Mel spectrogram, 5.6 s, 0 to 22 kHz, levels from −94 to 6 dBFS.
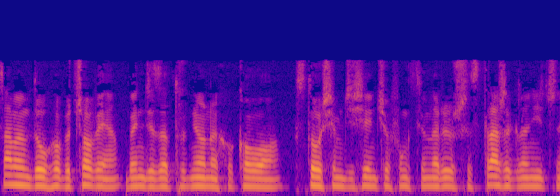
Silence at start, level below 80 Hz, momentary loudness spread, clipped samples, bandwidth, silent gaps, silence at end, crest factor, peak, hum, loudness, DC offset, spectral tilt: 0 s; -62 dBFS; 6 LU; under 0.1%; 7.2 kHz; none; 0 s; 18 dB; -8 dBFS; none; -26 LUFS; under 0.1%; -6.5 dB/octave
